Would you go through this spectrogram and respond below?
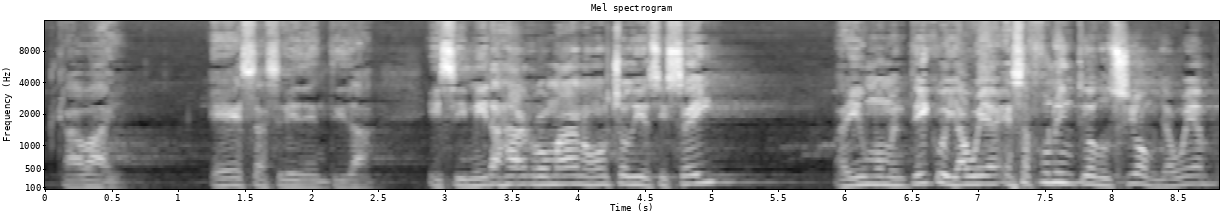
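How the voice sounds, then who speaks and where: High, bright-voiced Cuban preacher in a hall. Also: male voice, normal speed. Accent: Cuban Spanish. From Cuba. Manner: emphatic, didactic, repeats key words. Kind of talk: sermon, teaching with questions to the congregation. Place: church meeting hall. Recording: long reverb of a hall.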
